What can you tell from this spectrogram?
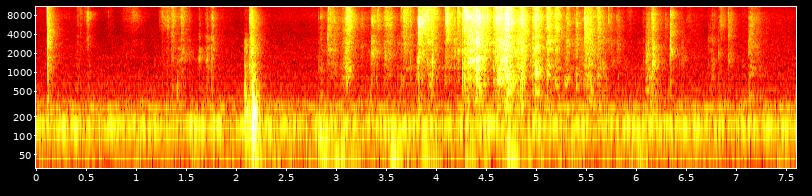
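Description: A foil trading-card pack being torn open, crinkling, with small clicks and taps of handling and one sharp thump about two seconds in.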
